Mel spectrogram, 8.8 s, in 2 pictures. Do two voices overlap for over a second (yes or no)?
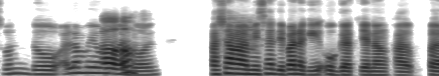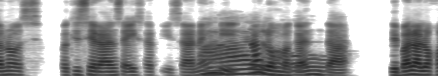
yes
